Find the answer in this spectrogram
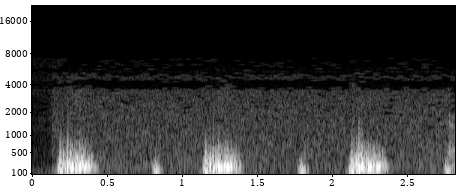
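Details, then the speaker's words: Chest auscultated at the aortic area with an electronic stethoscope while the patient holds their breath; examiner hears no S4 gallop before S1 and no S3 gallop after S2: normal heart sounds. "don't breathe I cannot hear an S4 Gallop before S1 and I do not hear an three Gallop after S2"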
